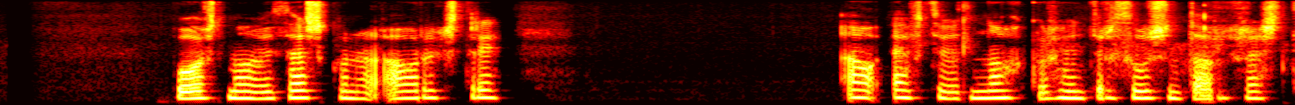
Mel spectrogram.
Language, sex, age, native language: Icelandic, female, 70-79, Icelandic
